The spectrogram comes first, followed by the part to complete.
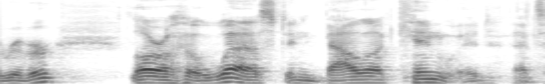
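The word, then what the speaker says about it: Bala Cynwyd: down at the river Laurel Hill West in Bala Kenwood that's how that's pronounced that is in Montgomery County just outside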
